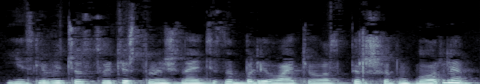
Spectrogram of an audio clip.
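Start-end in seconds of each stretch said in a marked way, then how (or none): none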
